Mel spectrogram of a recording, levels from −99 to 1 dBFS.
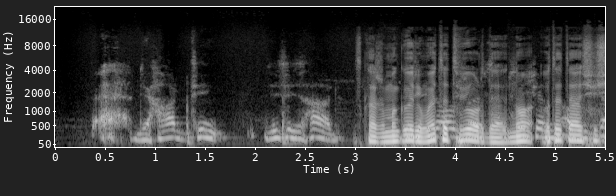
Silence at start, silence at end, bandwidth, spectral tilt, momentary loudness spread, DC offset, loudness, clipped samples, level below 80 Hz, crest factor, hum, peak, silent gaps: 0.35 s; 0 s; 10.5 kHz; -8 dB/octave; 14 LU; under 0.1%; -22 LUFS; under 0.1%; -50 dBFS; 18 dB; none; -4 dBFS; none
